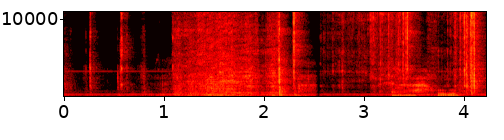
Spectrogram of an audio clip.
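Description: Scissors snip and tear through tennis racket grip tape, a few quick cuts followed by a longer rasping rip and more close, sharp snips, soft and near with no talking.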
